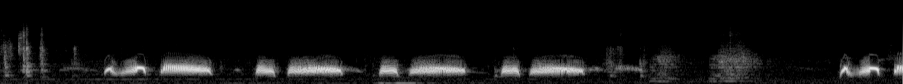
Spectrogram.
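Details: Spotted dove lure recording, male and female, used to stir up birds in training, 'gù thúc' urging-coo style: low hollow coos, a short note then a longer sustained one, repeated in pairs about every second with brief pauses.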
